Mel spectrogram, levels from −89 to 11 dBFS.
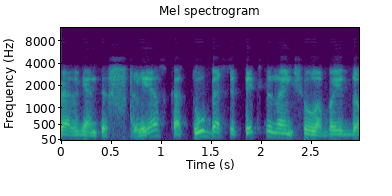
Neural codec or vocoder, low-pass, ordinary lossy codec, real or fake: vocoder, 44.1 kHz, 128 mel bands every 256 samples, BigVGAN v2; 10.8 kHz; MP3, 64 kbps; fake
